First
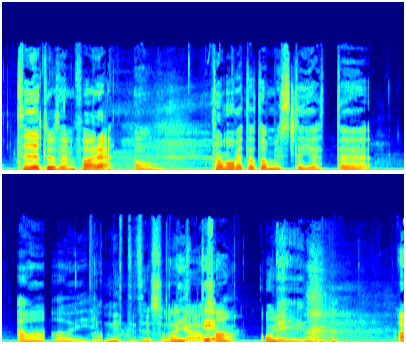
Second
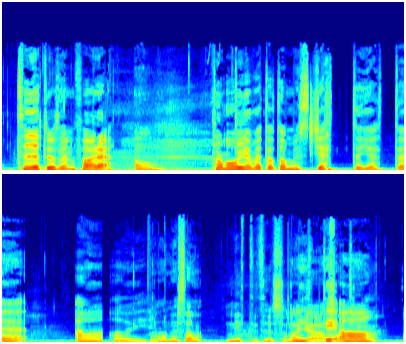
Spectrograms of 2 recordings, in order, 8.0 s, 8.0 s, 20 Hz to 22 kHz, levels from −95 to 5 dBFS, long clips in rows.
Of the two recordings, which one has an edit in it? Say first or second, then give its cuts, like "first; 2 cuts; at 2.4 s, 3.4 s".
first; 5 cuts; at 2.3 s, 2.9 s, 5.0 s, 6.2 s, 6.8 s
